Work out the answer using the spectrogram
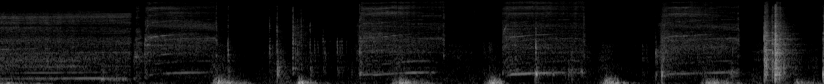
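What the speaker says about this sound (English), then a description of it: "So you're going to want to take all these screws off." A power drill backing screws out of the cover of an auto-pulsing vacuum, short whirring bursts with rising pitch separated by brief pauses and clicks, close and moderately loud, no talk.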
